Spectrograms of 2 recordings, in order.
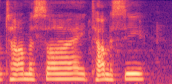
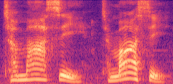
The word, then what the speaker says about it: Tomasi: Maybe you've never read anything by Rollo Tomasi. Why am I mispronouncing his name all of a sudden? Tomasi. God damn it. It took me 4 tries to get it right.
